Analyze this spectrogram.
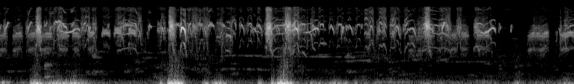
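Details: Male olive-backed sunbird calling to a rival in its natural habitat: high, thin chirps and twittering trills in quick, irregular bursts, with dull low thumps underneath.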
